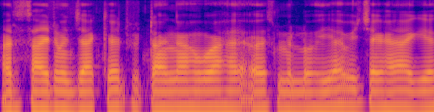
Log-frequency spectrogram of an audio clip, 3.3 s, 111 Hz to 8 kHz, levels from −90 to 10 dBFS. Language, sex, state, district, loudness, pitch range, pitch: Hindi, male, Jharkhand, Palamu, -18 LUFS, 125-130 Hz, 125 Hz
